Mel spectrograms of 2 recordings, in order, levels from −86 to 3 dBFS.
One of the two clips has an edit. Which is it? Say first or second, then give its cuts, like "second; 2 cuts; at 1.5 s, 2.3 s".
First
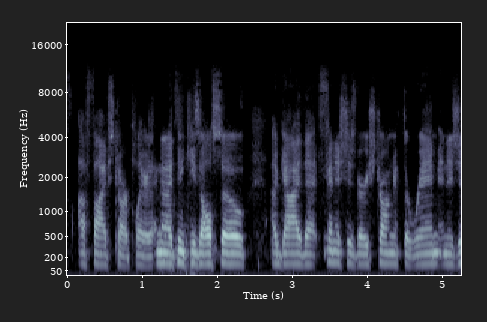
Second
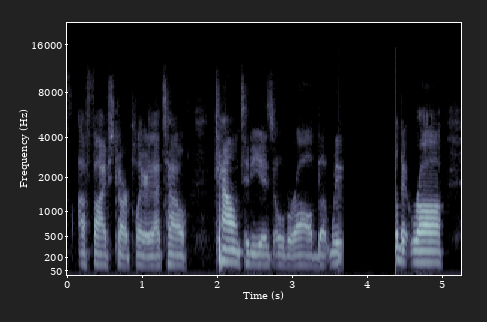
first; 1 cut; at 1.1 s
